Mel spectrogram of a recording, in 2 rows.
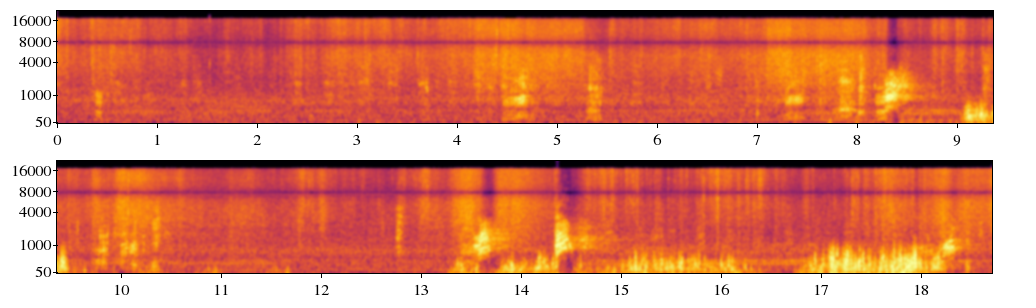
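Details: Tails the dog, excited by his favorite bush in August 2010, gives short harsh barks in scattered bursts, several close together near the end, over rustling and outdoor background noise.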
